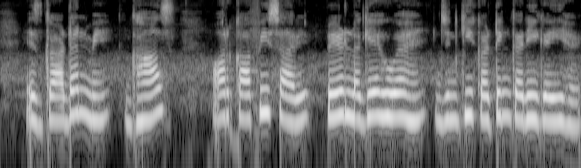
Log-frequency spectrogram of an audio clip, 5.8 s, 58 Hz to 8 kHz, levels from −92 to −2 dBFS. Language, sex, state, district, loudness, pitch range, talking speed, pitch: Hindi, female, Bihar, Muzaffarpur, -19 LUFS, 240-265 Hz, 165 wpm, 250 Hz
